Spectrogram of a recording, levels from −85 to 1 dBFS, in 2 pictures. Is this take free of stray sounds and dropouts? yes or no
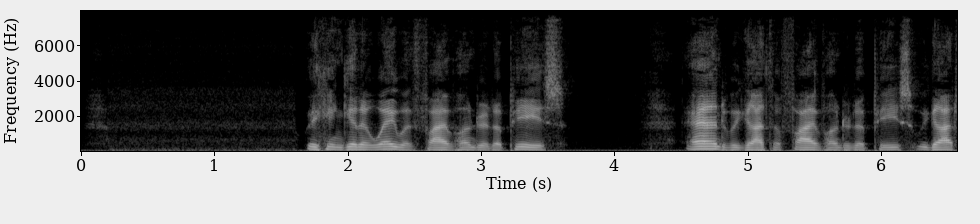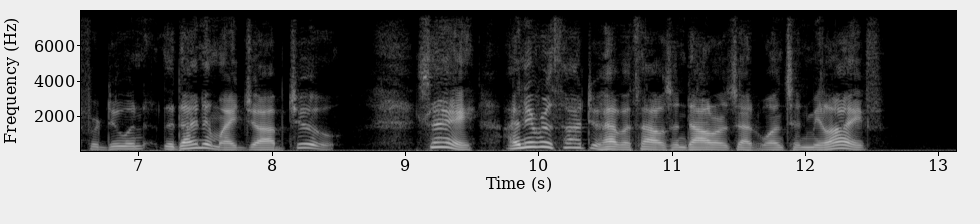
yes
